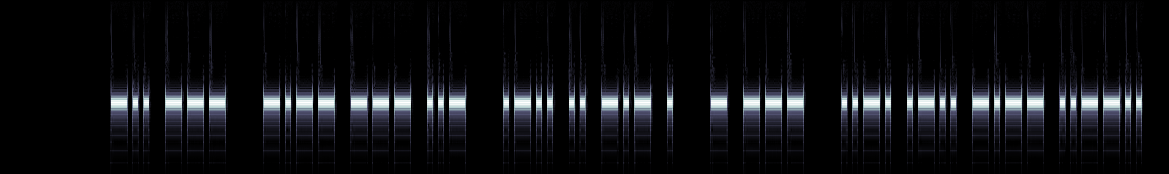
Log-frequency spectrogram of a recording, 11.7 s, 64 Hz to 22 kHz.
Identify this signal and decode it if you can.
Morse code, heard as a keyed tone, about 22 wpm, 700 Hz. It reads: DO YOU LIKE TO FLY?
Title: Sentences from Top 1000 Words - Review Part 2 - 22wpm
